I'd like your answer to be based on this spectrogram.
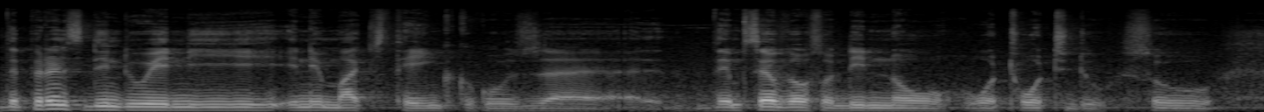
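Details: Adult man with a stammer described by a consultant as mild, involving delays on some words and worsening when nervous; finding: stuttering (mild).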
